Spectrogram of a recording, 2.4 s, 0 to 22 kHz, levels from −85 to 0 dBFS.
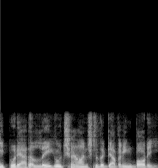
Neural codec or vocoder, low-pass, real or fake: codec, 44.1 kHz, 2.6 kbps, DAC; 7.2 kHz; fake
